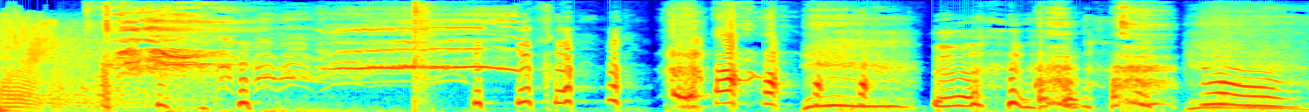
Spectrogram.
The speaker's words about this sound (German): ähm, Moment, nochmal kurz furzen.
